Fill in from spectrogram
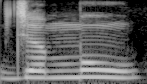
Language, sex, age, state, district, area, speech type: Dogri, female, 18-30, Jammu and Kashmir, Udhampur, rural, spontaneous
